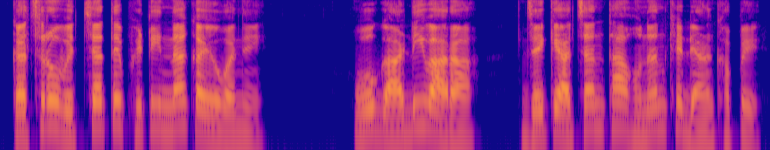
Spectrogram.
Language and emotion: Sindhi, neutral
